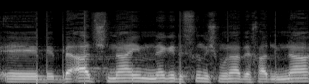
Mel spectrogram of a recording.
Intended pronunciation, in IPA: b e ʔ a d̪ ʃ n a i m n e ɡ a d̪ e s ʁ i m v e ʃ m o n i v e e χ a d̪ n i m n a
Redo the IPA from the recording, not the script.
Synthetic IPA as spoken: b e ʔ a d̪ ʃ n a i m n e ɡ e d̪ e s ʁ i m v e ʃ m o n a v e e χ a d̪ n i m n a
